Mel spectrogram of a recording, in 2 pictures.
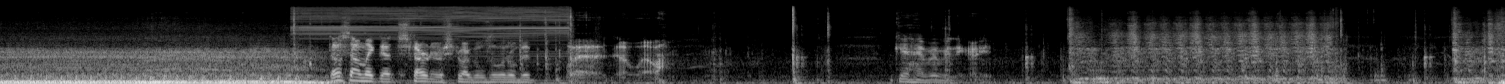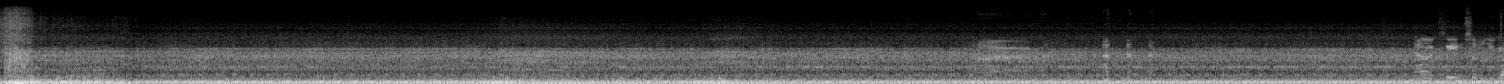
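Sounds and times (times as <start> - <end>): car engine idling: 0.0 - 8.8, 16.0 - 30.0
engine starter cranking: 2.9 - 5.8, 10.6 - 15.6
person speaking: 3.2 - 6.9.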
